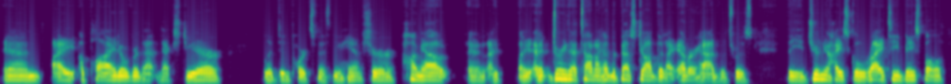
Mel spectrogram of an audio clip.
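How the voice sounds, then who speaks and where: A man in his thirties, a podcast guest, telling his story in a relaxed, reflective way with many fillers. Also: mid-range voice, normal speed, dry recording, low-quality recording.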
